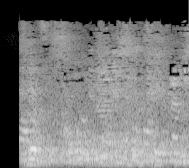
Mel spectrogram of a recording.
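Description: Indistinct chatter of several people talking at once in a large room, with no clear words standing out. A brief dead gap of complete silence cuts the sound right at the start before the chatter resumes.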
